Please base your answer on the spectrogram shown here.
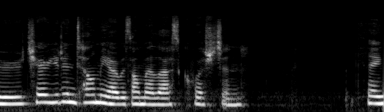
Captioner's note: speaking French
